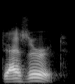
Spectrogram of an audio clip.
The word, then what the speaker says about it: desert: something you eat but desert i think hear the difference in pronunciation dessert desert see the subtle difference dessert desert a desert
